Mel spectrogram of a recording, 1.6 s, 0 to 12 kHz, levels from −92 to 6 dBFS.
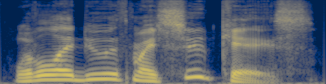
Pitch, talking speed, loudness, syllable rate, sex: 175 Hz, 260 wpm, -15 LUFS, 4.8 syllables/s, male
